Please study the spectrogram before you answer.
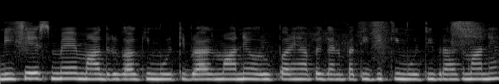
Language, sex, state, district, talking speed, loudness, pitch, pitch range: Hindi, female, Bihar, Madhepura, 215 wpm, -26 LUFS, 245 Hz, 240-245 Hz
